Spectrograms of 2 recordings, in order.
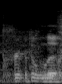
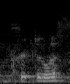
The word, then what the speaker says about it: Cryptolith: Cryptolith. – Cryptolith.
